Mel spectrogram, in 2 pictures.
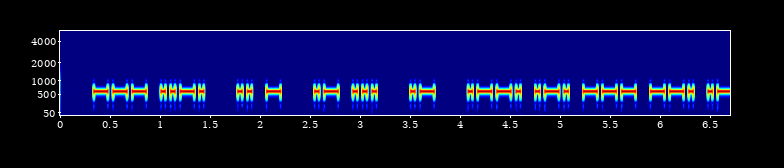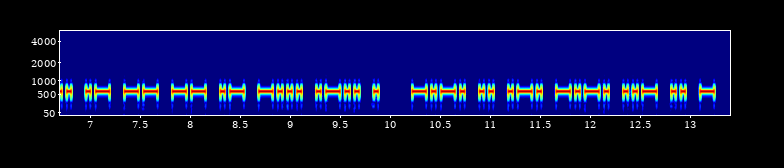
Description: Morse code, heard as a keyed tone, about 25 wpm, 600 Hz. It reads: OF IT AS A PROGRAMMABLE CIRCUIT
